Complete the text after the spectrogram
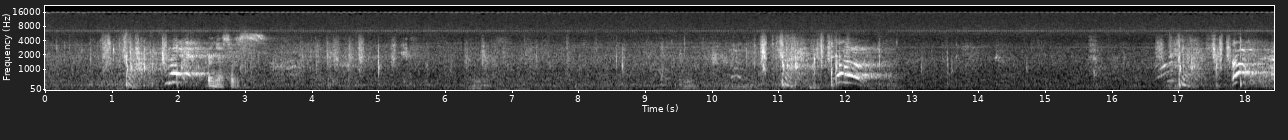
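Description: A tennis ball is struck sharply back and forth by rackets.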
